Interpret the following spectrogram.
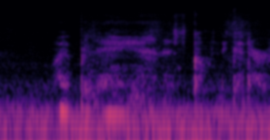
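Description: Near silence with faint whispering.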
